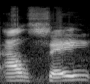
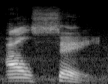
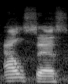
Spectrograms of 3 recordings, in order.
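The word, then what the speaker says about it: Alcest: it's a okay so the band's name is I'll say and it's pronounced a-l-c-e-s-t now according to the vocals of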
